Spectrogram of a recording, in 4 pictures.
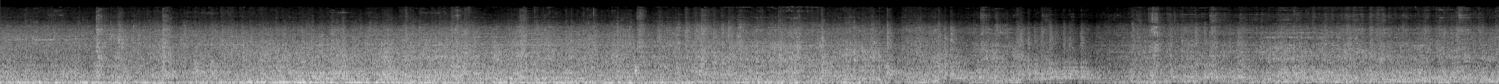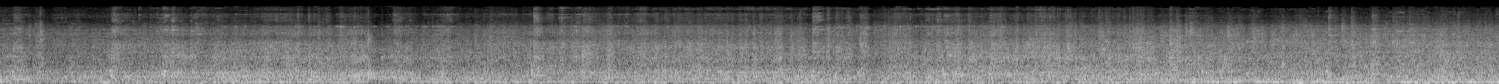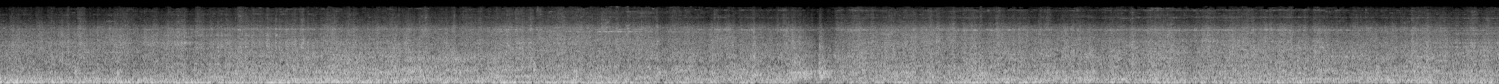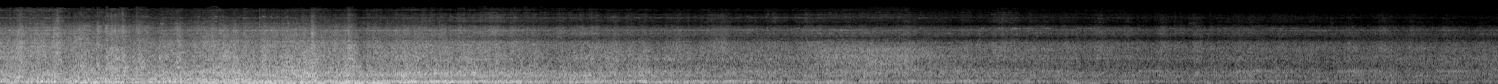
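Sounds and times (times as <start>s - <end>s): high wheel squeal: 0.0s - 1.2s, 12.2s - 15.0s, 31.7s - 44.3s, 51.2s - 59.8s
freight wagons rumbling on rails: 0.0s - 59.9s.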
